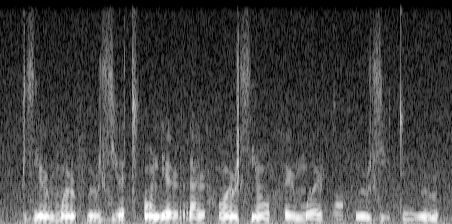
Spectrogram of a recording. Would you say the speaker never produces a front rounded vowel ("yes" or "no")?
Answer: yes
